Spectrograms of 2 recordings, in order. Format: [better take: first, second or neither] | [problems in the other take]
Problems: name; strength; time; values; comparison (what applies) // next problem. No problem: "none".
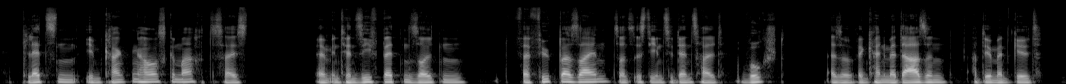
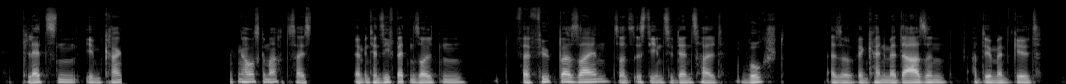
first | audio freezing; at 1 s for 1 s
